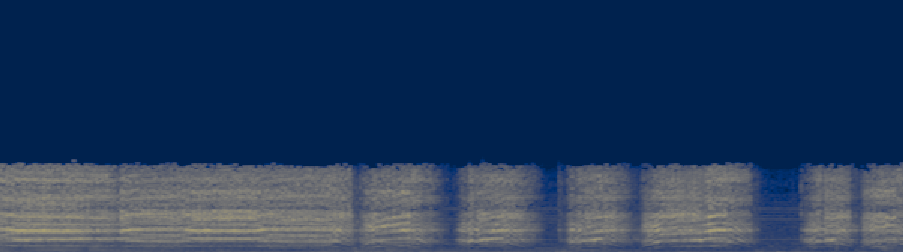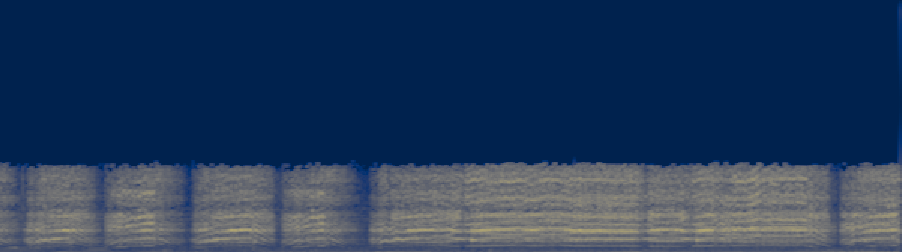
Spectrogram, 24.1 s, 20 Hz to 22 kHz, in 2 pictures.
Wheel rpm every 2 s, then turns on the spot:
160, 160, 130, 60, 70, 70, 70, 90, 70, 130, 160, 140.
10-12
